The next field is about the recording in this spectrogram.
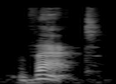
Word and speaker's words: that: Pasemos a la pronunciación de that. That. De nuevo, comienza con TH, así que la lengua entre los dientes. y luego la A la hago sonriendo. Es como una A sonriendo. That.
